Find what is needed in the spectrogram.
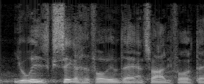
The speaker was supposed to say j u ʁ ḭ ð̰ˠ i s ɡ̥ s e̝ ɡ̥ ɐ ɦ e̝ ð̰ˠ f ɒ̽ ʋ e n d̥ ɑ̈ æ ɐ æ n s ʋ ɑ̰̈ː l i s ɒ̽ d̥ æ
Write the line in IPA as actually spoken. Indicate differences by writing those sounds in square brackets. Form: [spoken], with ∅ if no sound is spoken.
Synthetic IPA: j u ʁ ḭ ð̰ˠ i s ɡ̥ s e̝ ɡ̥ ɐ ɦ e̝ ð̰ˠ f ɒ̽ ʋ e [m] d̥ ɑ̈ æ ɐ æ n s ʋ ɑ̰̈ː l i [f] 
